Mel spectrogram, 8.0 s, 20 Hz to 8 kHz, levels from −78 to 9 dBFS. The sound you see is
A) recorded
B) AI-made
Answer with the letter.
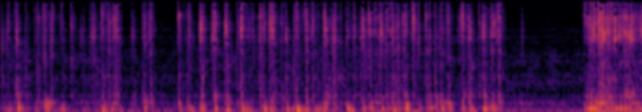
B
